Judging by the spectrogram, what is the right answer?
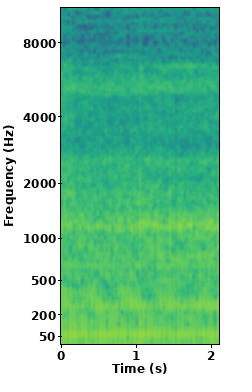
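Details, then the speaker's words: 1977 Chevy LUV engine idling steady but fast with a faint hiss after idle adjustment; a vacuum leak is suspected. Smoke is probably brake fluid burning off in the vacuum system; it revs much better. "turn that back a little bit sounds like we have a vacuum leak somewhere"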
